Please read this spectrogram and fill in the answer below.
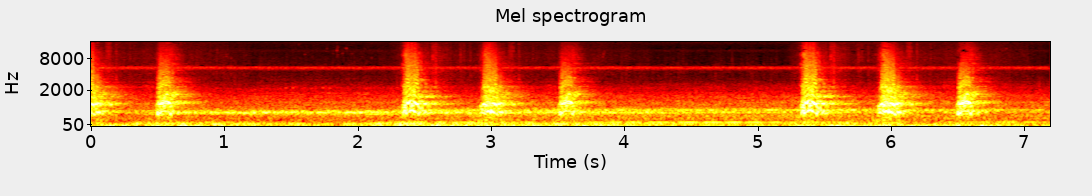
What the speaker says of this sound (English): Why are you barking, dude?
